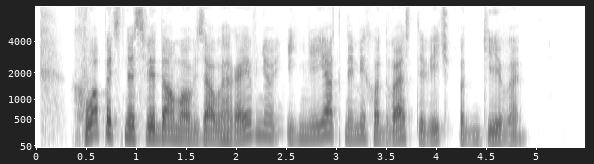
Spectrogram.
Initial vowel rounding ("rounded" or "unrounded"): rounded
